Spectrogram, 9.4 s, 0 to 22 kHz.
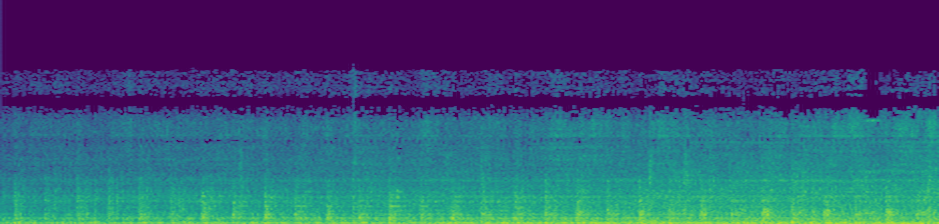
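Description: Norfolk & Western 475, a 4-8-0 steam locomotive, working with its exhaust chuffing in a steady rhythm of about three beats a second, with steam hissing, growing louder as it approaches.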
